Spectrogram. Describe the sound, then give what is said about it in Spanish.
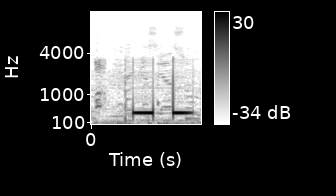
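Two steady, identical beeps of a telephone line tone sound as a caller's call drops on a morning radio show line, with faint talk just before them. “Ah, se le fue el la llamada, hombre.”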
